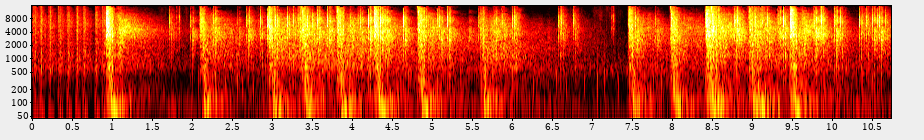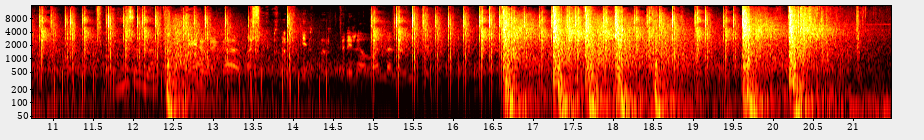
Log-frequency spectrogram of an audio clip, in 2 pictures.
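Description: A rifle fires shot after shot.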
